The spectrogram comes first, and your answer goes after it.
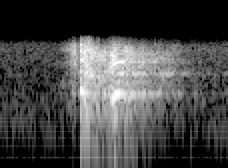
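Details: Weimaraner dog giving a single short, hoarse bark with a double-peaked onset, fading within about a second in a quiet indoor setting.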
